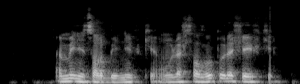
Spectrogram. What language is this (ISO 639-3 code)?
kab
